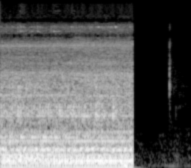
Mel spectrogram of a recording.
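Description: A Kubota tractor backhoe engine runs at a steady, loud idle with a dense mechanical rumble, then cuts off abruptly and leaves near silence broken by one faint click.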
